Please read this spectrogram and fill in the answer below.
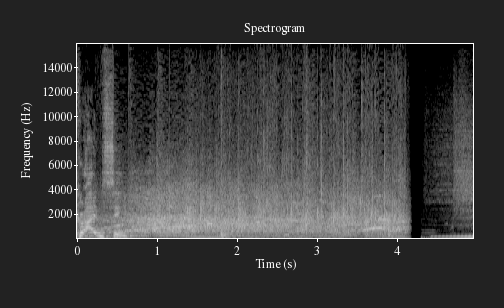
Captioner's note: laughter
